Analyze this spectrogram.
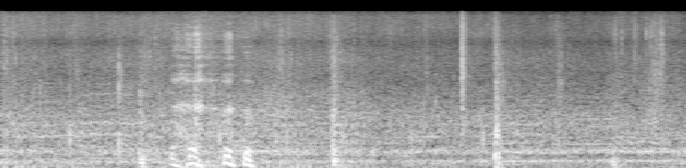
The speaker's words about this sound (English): I got the bees.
